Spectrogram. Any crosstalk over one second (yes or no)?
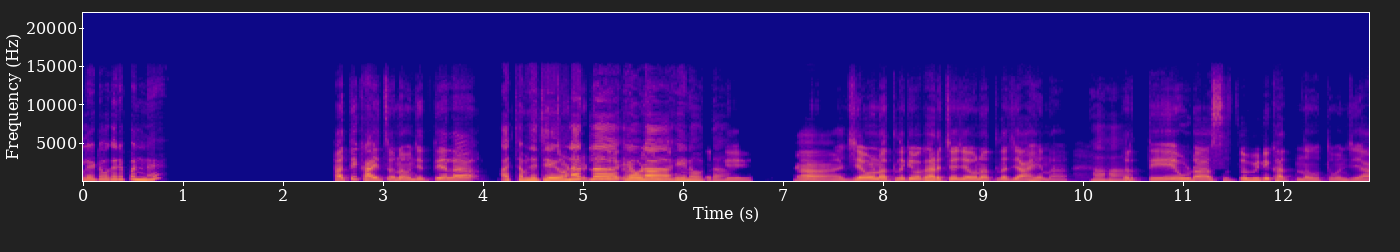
yes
